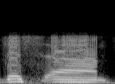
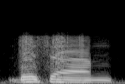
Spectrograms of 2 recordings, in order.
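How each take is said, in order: Both takes have the same delivery.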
